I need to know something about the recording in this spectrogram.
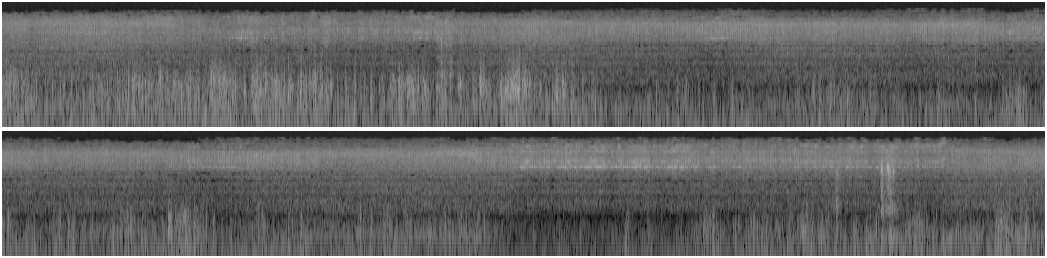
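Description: A backhoe loader's bucket scrapes and clanks against the ground.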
